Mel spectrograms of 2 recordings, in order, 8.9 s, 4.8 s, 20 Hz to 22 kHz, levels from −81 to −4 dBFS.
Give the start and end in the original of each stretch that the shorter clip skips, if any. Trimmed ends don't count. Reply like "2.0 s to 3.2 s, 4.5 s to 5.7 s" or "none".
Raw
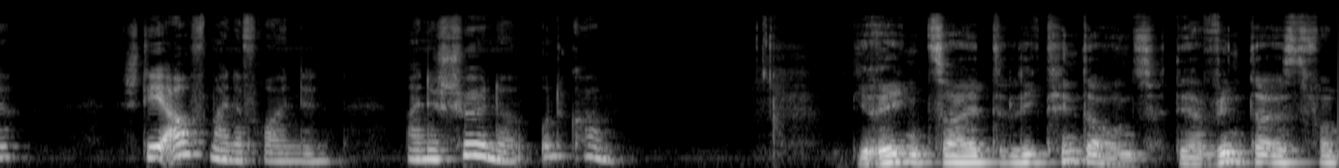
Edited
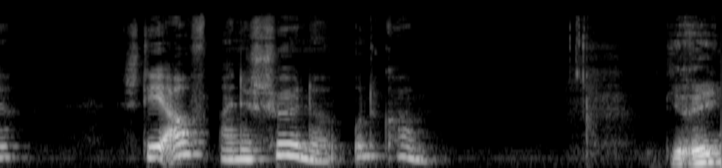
1.4 s to 2.6 s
